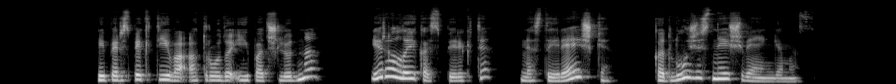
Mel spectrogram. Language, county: Lithuanian, Šiauliai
